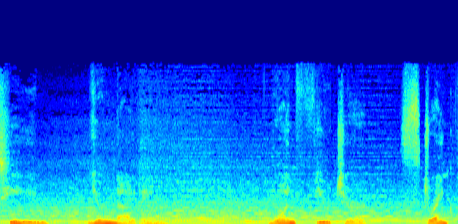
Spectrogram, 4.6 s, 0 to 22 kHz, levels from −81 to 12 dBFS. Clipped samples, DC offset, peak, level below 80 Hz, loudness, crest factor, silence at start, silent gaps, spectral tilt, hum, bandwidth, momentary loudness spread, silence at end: under 0.1%; under 0.1%; -2 dBFS; -32 dBFS; -17 LUFS; 14 dB; 0 s; none; -6 dB/octave; none; 16 kHz; 9 LU; 0 s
